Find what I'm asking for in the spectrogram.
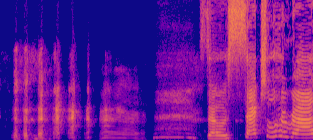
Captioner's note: both laugh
